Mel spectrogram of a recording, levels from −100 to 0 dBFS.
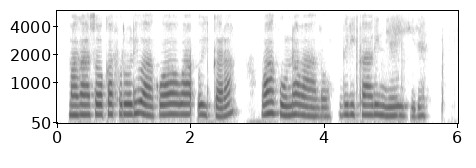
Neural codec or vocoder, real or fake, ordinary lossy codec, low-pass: vocoder, 44.1 kHz, 128 mel bands, Pupu-Vocoder; fake; Opus, 24 kbps; 5.4 kHz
